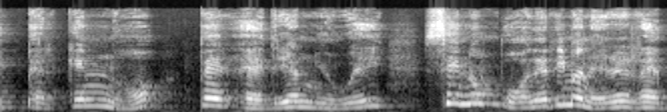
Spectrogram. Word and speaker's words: Newey: figura di Adrian newway Anzi Adrian newway così si pronuncia Allora che cosa è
